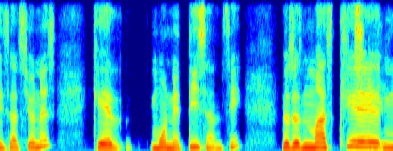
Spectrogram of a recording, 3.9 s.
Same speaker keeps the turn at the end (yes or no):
yes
